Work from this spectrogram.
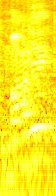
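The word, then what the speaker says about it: Murray: তারপর হচ্ছে it should, it should make, M-A-K, make a difference, difference gamalux to মারে and Hague, মা ইউ এর উচ্চারণ আ হবে, মা মাছের আ, মা রে, মা রে, দুজনের নাম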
